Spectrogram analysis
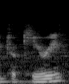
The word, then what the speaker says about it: Kokiri: the Kokiri if retiree apparently it's supposed to be Kokiri but no to carry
